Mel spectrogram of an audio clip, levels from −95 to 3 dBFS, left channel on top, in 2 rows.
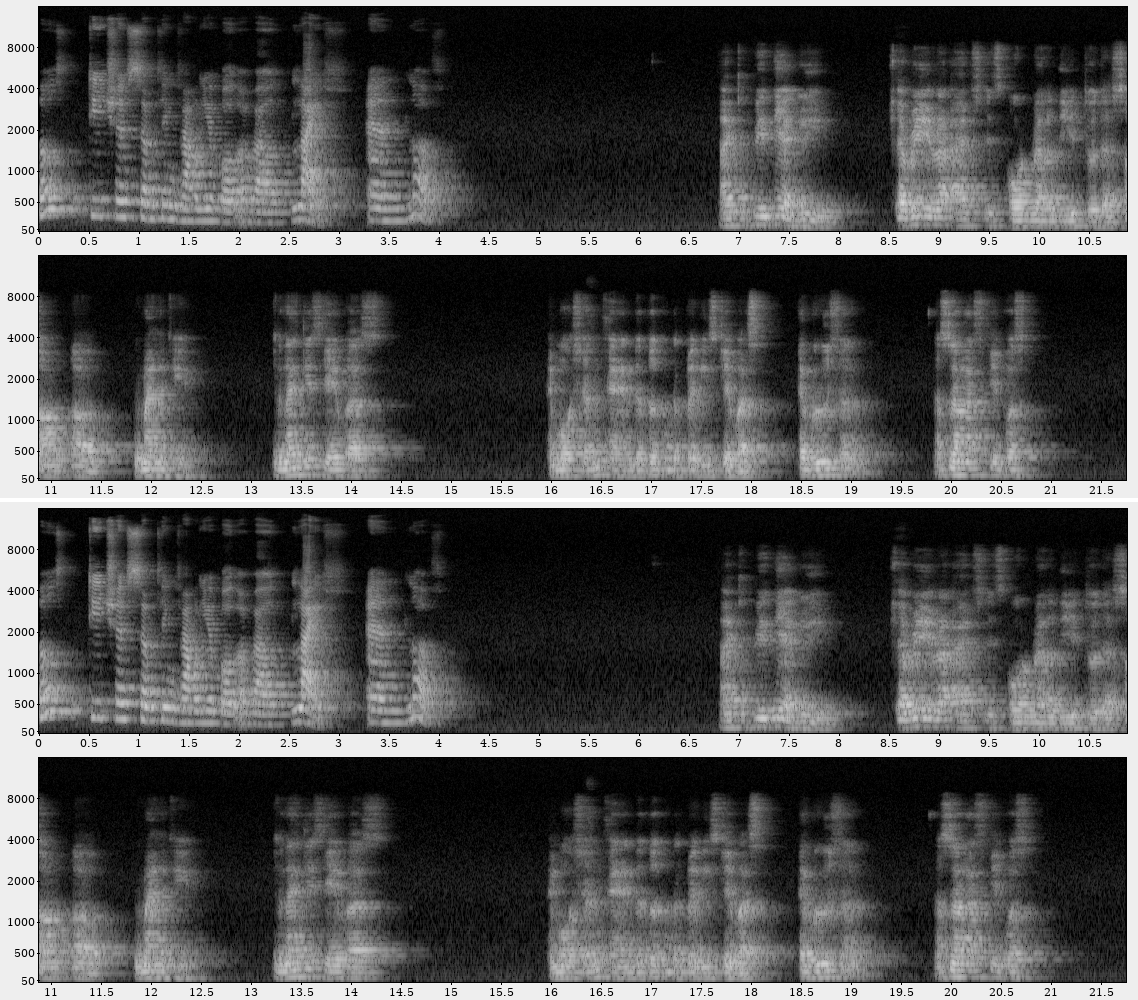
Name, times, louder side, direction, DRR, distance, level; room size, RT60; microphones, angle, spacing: voice 1, 0.0-3.0 3.3-4.0, right 2 dB, 20° right, 1 dB, 0.5 m, -27 dB
voice 2, 6.8-7.9 8.5-11.5 11.8-12.4 13.2-14.3 16.0-18.1 18.5-19.1 19.8-20.7, left 2 dB, 80° left, 0 dB, 0.8 m, -25 dB
3.9 x 2.7 x 2.5 m, 0.81 s
head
